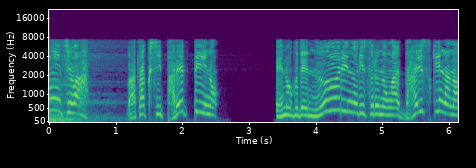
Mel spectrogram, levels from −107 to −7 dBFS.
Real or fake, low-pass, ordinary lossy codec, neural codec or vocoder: real; 7.2 kHz; none; none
